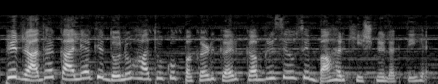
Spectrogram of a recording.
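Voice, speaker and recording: A woman's voice: a little high, expressive, moderate pace. A woman narrating a scripted cartoon horror story as the storyteller. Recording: music behind the voice.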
